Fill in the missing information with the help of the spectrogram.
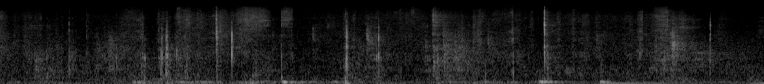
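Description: Room tone of a quiet meeting hall with scattered small clicks and knocks from people handling papers and objects at tables, the sharpest knock about five and a half seconds in.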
